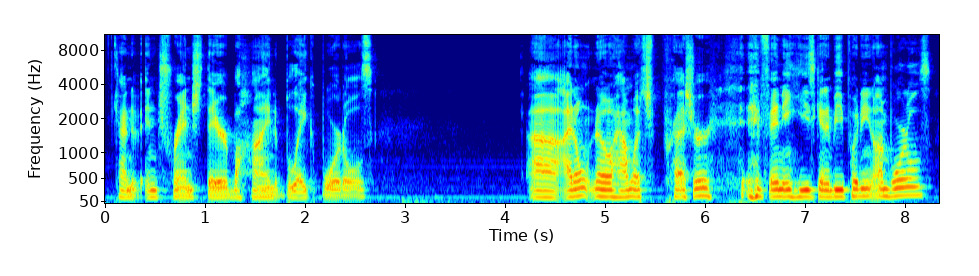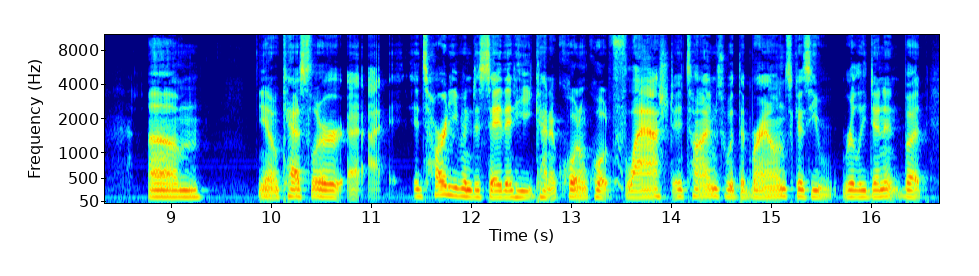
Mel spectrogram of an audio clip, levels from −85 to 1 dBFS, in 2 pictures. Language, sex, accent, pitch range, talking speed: English, male, American, 120-140 Hz, 175 wpm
